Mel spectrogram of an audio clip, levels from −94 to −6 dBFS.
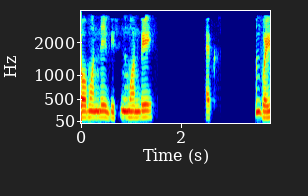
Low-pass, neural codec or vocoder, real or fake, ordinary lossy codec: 3.6 kHz; codec, 16 kHz, 1 kbps, X-Codec, HuBERT features, trained on LibriSpeech; fake; MP3, 24 kbps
